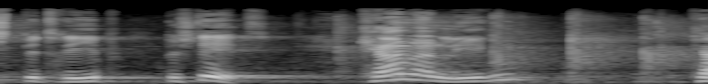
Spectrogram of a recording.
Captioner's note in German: Beifall AfD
